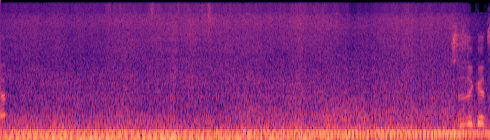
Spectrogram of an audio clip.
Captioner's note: engine revving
